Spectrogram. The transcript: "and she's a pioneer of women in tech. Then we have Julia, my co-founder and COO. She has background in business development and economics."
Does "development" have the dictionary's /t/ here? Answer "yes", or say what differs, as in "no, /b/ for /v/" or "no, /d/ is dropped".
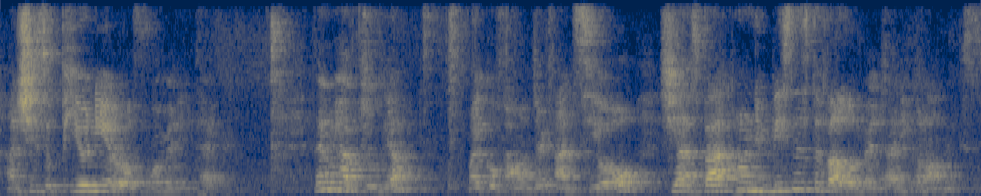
yes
